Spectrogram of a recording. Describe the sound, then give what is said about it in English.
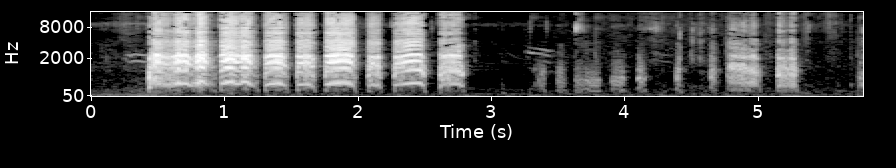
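An Easter Egger hen clucks while being tickled, a loud, rapid burst of about nine pulses, then trails off into softer, scattered clucks and chirps, with no talking. “You ever seen a chicken laugh?”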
